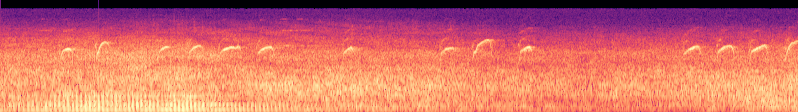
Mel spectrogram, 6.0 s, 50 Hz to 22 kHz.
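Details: Japanese waxwings in Hiratsuka, Kanagawa, Japan, recorded 14 February 2021; thin, high, arching trilled notes given repeatedly in short series, under loud continuous traffic rumble.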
